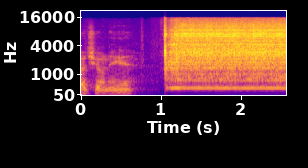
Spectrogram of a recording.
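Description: A lathe motor starts up suddenly and runs with a steady, loud whir.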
